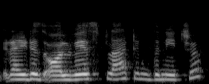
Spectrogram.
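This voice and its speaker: A woman's voice: on the high side, steady tone, fairly quick, dull audio. Polite woman student asking questions. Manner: polite, brief acknowledgements, addresses teacher as sir.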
